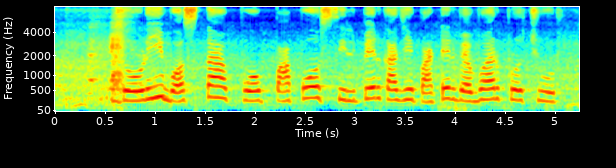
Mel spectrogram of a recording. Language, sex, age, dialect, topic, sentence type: Bengali, female, 18-24, Western, agriculture, statement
